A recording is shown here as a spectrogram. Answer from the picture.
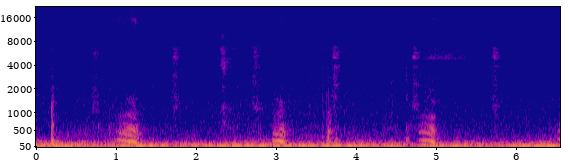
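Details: A sleeping pet rabbit snoring: soft low rasping breaths with short squeaky upward-bending notes, recurring roughly every one to two seconds over steady low background hum.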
